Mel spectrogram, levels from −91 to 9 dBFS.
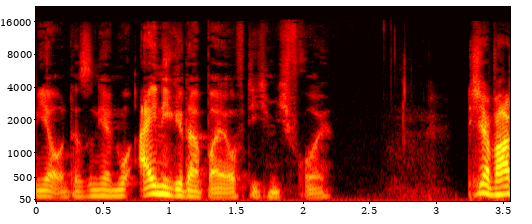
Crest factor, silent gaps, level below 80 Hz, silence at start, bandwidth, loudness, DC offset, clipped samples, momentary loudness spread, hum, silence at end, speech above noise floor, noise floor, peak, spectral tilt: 20 dB; none; -54 dBFS; 0 s; 16 kHz; -21 LUFS; under 0.1%; under 0.1%; 18 LU; none; 0 s; 36 dB; -55 dBFS; 0 dBFS; -6.5 dB/octave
